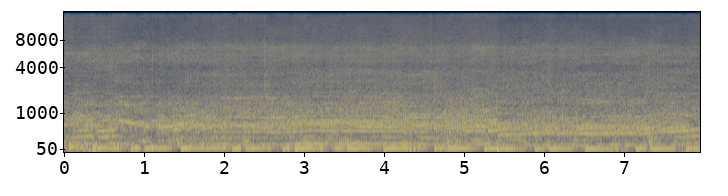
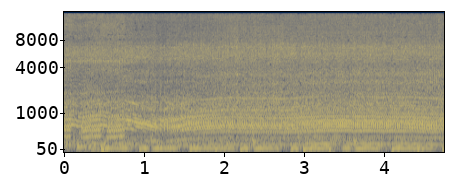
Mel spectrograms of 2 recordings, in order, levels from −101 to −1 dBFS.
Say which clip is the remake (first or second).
first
